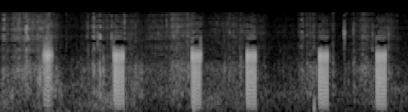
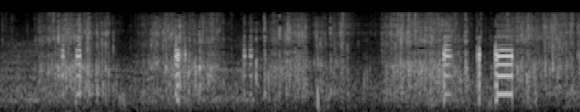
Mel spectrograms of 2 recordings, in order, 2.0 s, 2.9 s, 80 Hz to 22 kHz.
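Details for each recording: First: XP ORX metal detector, searching a field: six short, even, low-pitched grunting tones about three per second, its normal response to a solid iron target. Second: XP ORX metal detector, high-frequency coil at 14 kHz on the Coin Deep program: choppy, spiky tone chatter over ground noise; program too aggressive for this terrain, Coin Fast suggested instead.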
